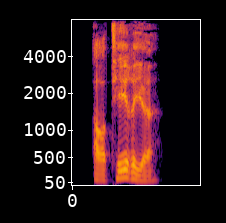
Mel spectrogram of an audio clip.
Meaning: artery
- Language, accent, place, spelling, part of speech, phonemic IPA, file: German, Germany, Berlin, Arterie, noun, /aʁˈteːʁiə/, De-Arterie.ogg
